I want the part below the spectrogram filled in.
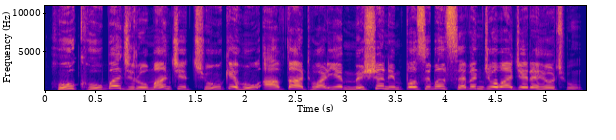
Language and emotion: Gujarati, happy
